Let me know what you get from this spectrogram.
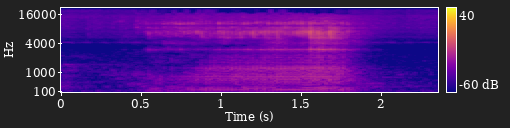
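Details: Sleeping Boxer dog named Maizena snoring, recorded 18 April 2015: one long, rough, low rasping breath that swells and fades over about a second and a half, with a faint airy hiss above it.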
